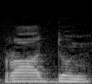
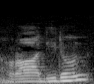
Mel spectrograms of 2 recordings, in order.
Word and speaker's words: radd: Radun or rad, because we don't pronounce the last haraka when we stop on it. Yeah? So it's not radidun, it's radun.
